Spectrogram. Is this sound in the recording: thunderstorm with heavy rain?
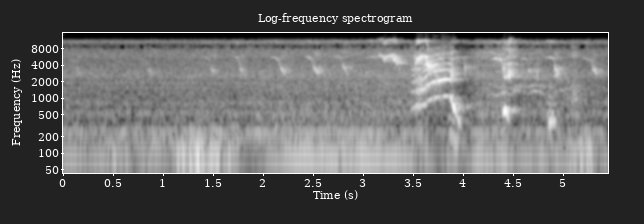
no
